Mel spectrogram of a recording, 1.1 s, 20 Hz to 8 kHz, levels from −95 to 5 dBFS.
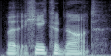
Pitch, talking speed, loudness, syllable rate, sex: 115 Hz, 215 wpm, -16 LUFS, 4.0 syllables/s, male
